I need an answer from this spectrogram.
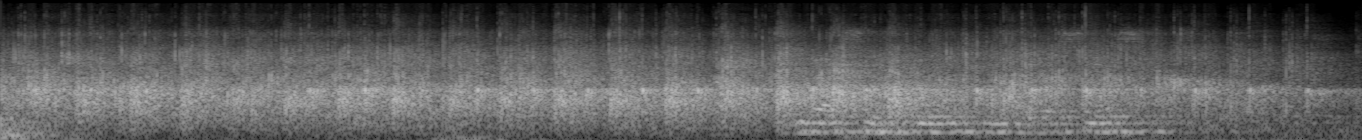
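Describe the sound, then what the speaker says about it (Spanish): Dense, sustained audience applause at a book presentation fills the room, steady and fairly loud, with a few voices and cheers rising under it toward the end. "Un aplauso para ella."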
